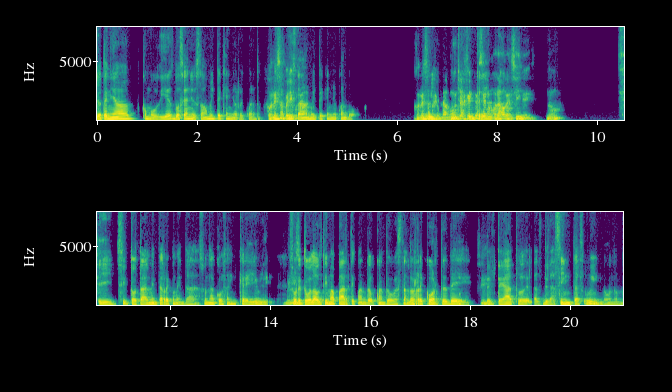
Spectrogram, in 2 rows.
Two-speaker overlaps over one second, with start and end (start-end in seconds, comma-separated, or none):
6.5-8.0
